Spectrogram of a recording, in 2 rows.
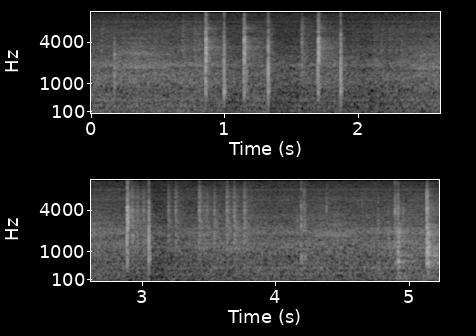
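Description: Push buttons on the handheld data terminal of a Wren 100 turbine ECU clicking as they are pressed to step through its menu. About ten sharp clicks come at irregular spacing, some in quick pairs, over a steady low background noise.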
